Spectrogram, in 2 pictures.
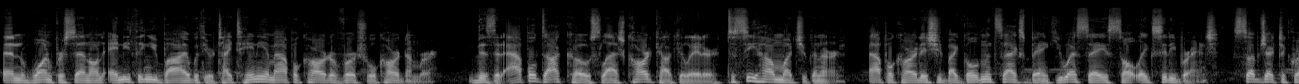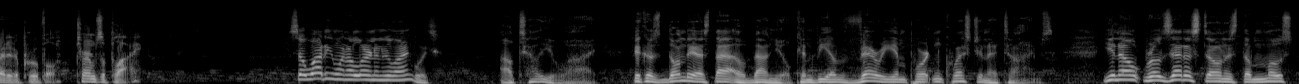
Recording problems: chatter from many people; faint; throughout; 30 dB below the speech

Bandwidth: 14.5 kHz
